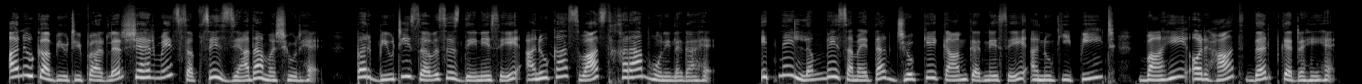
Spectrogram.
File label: hindi commercial; India; Hindi English (Indian); Indian voice-over artist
